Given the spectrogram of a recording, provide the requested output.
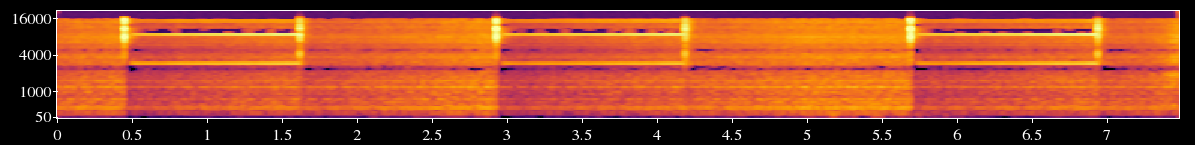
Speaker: I'll go ahead and hook these two alligator clips up to the high amperage outputs of the relay and if all is working well when the relay clicks we should hear beeping from the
